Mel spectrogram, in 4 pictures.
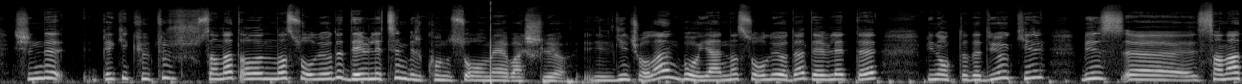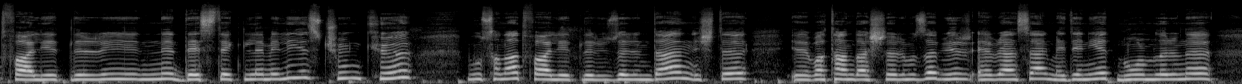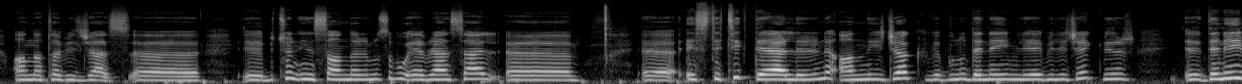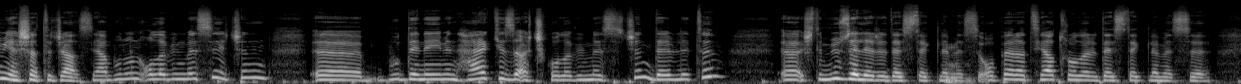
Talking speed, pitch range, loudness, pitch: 95 wpm, 210-250 Hz, -22 LUFS, 225 Hz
